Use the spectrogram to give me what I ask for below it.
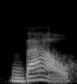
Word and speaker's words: bow: the same way but pronounced bow with the ow diphthong that's something that a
